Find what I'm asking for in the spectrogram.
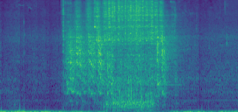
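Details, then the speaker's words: Old Honda Goldwing after the plugs were pulled and cleaned and the timing belt was checked: it catches for about a second and a half of rough, uneven firing, then falls back to cranking. Owner thinks it is probably running on leftover starting fluid. "It's promising. It's probably just the starting fluid that was in there."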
